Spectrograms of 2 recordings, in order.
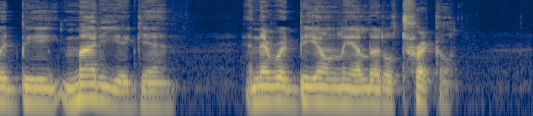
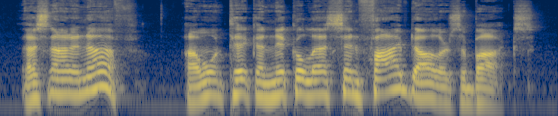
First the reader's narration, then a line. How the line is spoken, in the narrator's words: my uncle shouted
